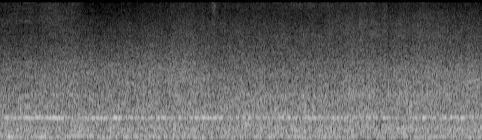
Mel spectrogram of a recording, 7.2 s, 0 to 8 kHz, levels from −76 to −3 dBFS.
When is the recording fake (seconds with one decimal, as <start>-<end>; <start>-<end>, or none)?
none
